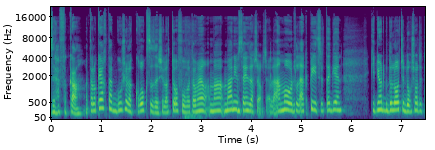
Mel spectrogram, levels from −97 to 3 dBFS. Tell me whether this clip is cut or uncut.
cut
